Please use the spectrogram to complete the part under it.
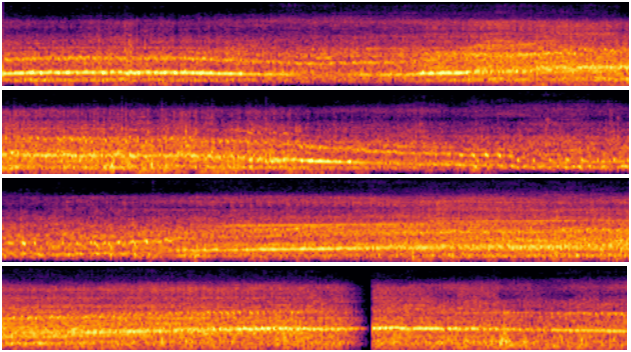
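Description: Tyres roll over a dirt trail.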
